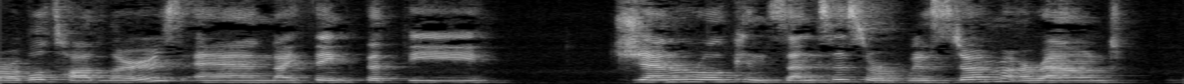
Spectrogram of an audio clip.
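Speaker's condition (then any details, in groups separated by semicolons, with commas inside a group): No condition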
